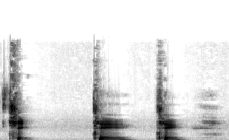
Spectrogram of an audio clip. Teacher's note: La punta de la lengua se eleva hacia un punto justo detrás de los dientes superiores. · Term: la che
